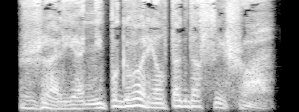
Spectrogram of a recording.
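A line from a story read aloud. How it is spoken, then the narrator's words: Regretful mutter. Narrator (Russian): пробормотал Алекс, вспоминая старого друга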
